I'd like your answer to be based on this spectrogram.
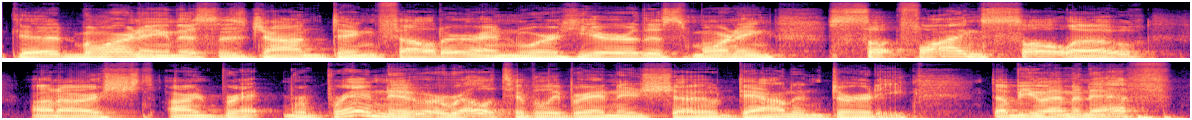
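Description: A man hosting a local radio talk show from a studio, halting, with many fillers and restarts. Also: mid-range voice, gravelly. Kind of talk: casual radio chat. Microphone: studio microphone.

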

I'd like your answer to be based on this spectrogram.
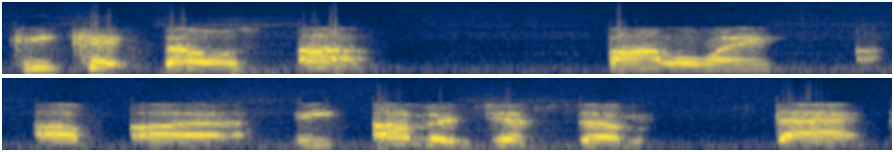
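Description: A man calling into a radio show over a phone line, speaking in an earnest, measured way. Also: high voice, dry recording. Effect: heard through a phone line on a radio call-in. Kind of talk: call-in comment. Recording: dull, dry phone line.

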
